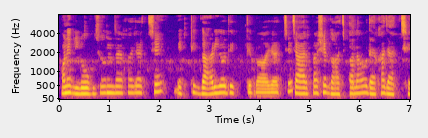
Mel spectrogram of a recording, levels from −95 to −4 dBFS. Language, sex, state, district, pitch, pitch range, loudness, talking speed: Bengali, female, West Bengal, Malda, 220 Hz, 205-235 Hz, -16 LUFS, 110 wpm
